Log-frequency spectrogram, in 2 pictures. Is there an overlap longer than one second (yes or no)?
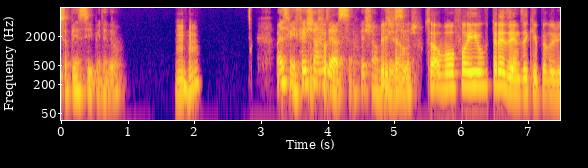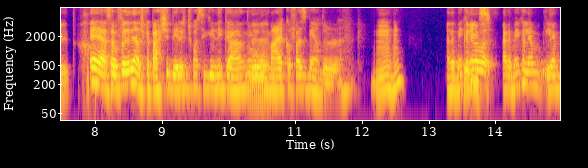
no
